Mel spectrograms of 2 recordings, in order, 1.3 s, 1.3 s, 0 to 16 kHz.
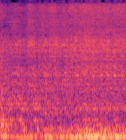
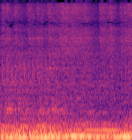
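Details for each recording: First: Fiat X1/9 Bertone with hot-rodded aftermarket cam gear, pedal floored as owner suspects flooding: steady low churning cranking, no firing; crank no start, later found base ignition timing too retarded, owner also suspects dry-fouled plugs. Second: X1 engine with an advanced aftermarket cam gear and fifth injector unplugged, after increasing base timing: catches quickly, revs cleanly and drops back with an even note, no misses. Lack of base timing was the no-start cause.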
